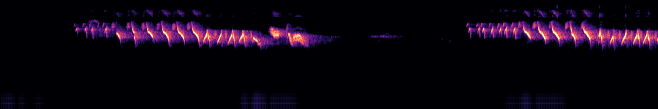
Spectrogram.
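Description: Birdsong: two song phrases with a short pause between them, each a fast run of notes falling in pitch and ending in a brief flourish.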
